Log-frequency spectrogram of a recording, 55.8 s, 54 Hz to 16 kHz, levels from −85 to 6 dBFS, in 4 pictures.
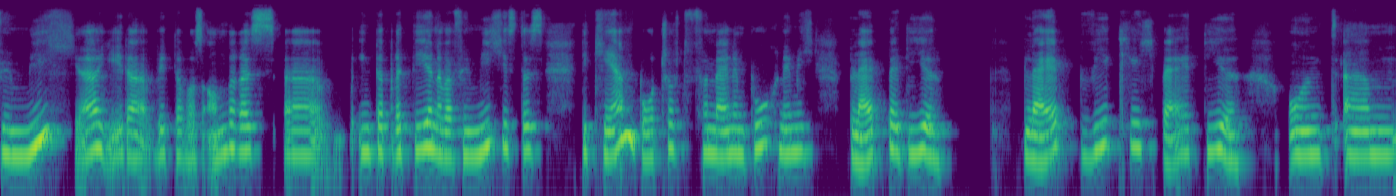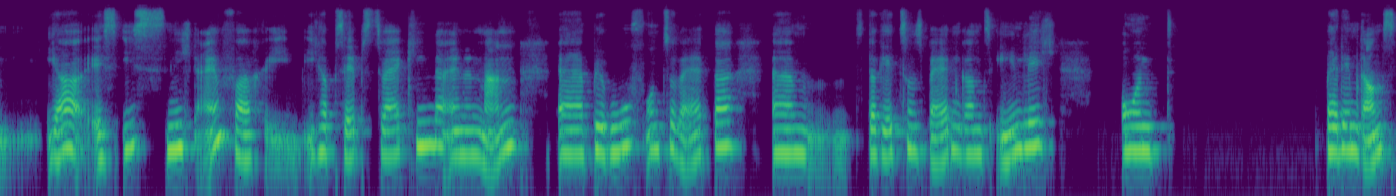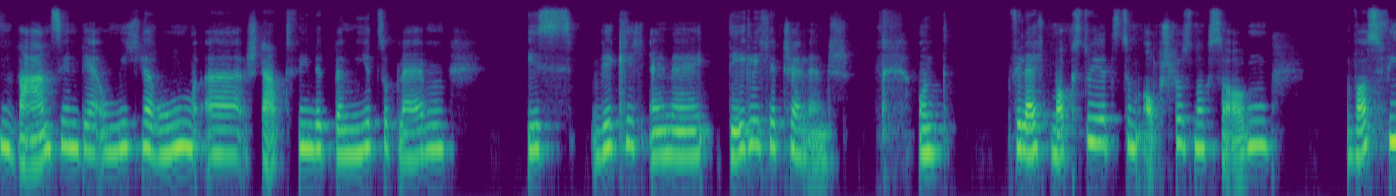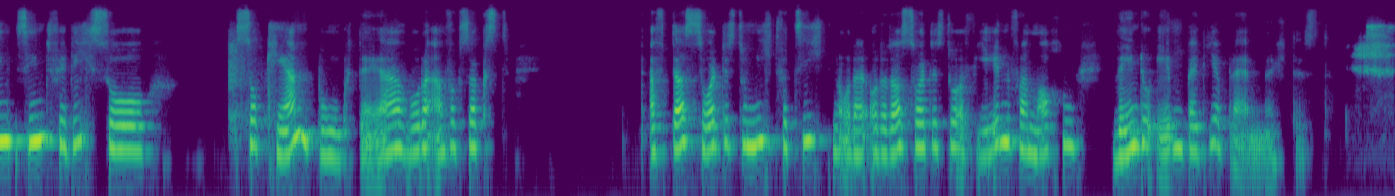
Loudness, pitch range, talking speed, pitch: -21 LUFS, 185-230 Hz, 130 wpm, 210 Hz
